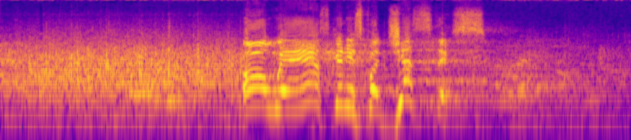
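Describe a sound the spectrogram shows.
A large audience murmurs and cheers in an echoing hall.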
